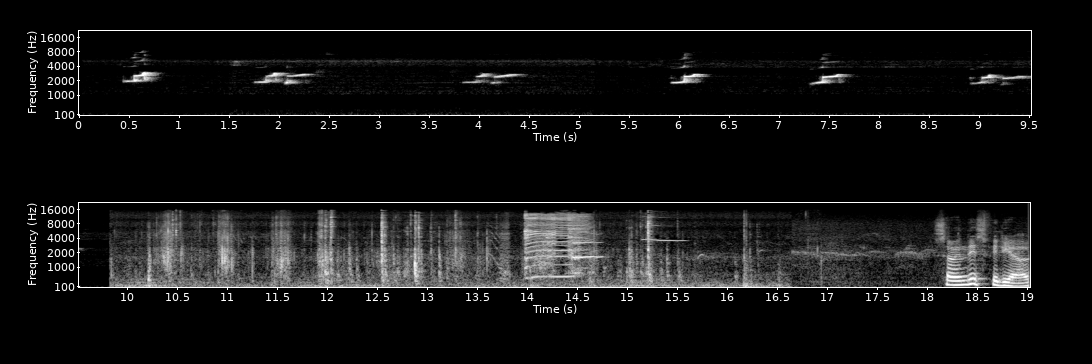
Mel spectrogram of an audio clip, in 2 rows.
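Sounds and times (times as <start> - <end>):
bird whistled call: 1.8 - 2.4, 5.9 - 6.3, 7.4 - 7.8, 9.0 - 9.6.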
